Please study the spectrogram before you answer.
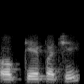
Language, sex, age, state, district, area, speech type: Gujarati, male, 18-30, Gujarat, Anand, urban, conversation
